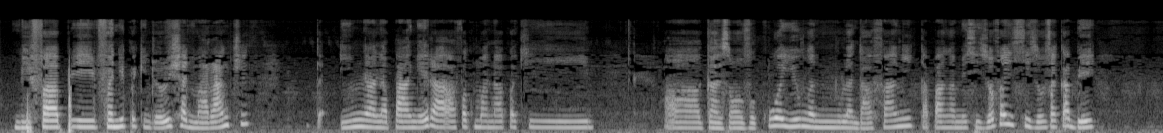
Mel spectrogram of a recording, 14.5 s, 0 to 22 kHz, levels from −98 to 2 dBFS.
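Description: A low-bitrate encode, likely HE-AAC compression, runs through the whole speech recording, with the codec carrying only the lower spectrum and rebuilding the treble by copying lower bands upward under a coarse envelope. The damage is heavy and fits a rate around 16 kbps. The upper range sounds synthetic, with harmonics that fail to line up, so s sounds turn gritty and lispy, and nothing at all comes through above about 11.8 kHz.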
